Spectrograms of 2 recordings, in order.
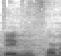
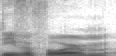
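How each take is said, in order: First: The first word is said like 'deva'. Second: The first word is said like 'diva'. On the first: The speaker calls it right. "I've been attempting to change" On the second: The speaker calls it wrong. "I called it Diva Form for forever"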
